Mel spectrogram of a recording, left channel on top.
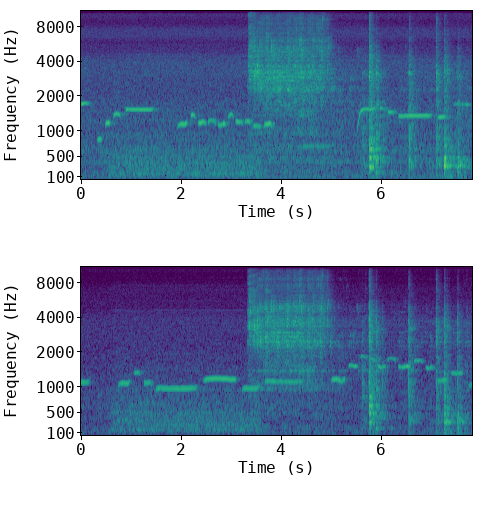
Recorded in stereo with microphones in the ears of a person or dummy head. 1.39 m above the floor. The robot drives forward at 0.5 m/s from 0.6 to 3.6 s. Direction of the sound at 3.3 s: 55° right (ahead or behind).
